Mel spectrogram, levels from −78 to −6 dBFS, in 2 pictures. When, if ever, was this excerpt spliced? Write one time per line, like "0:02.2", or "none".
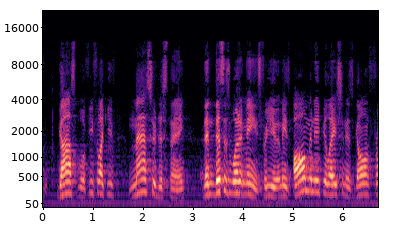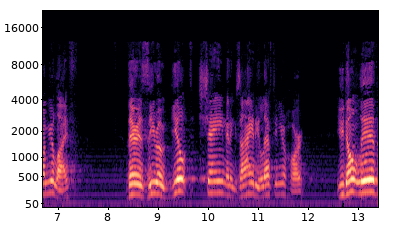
none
